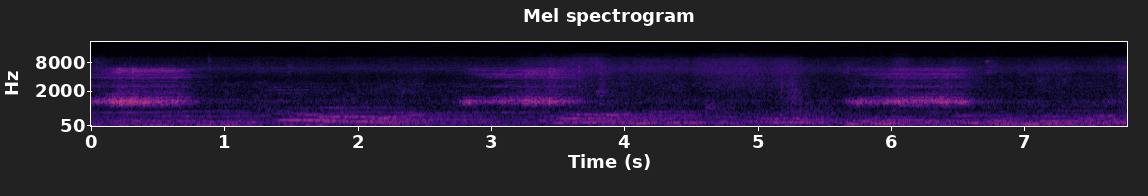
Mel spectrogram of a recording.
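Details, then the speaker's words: Boy aged 1 year 2 months with grade 4/4 tonsil and adenoid hypertrophy on X-ray: loud, labored snoring with marked respiratory effort and strained, noisy breaths, recurring all night; pediatric snoring with obstructive sleep apnea. "Como ves, son ronquidos bastante audibles, ¿no? Con un esfuerzo respiratorio bien marcado."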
